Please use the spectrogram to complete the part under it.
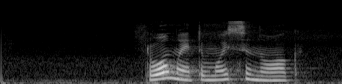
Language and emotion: Russian, positive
